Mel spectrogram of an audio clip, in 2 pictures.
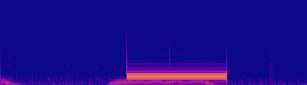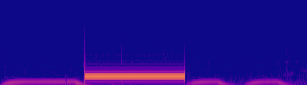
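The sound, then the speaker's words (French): Two steady, loud electronic beeps, each lasting about a second, with lower humming tones that rise and fall between them: the voicemail beep heard over a phone line after a French voicemail greeting. No one speaks. “Merci de laisser un message après le bip.”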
